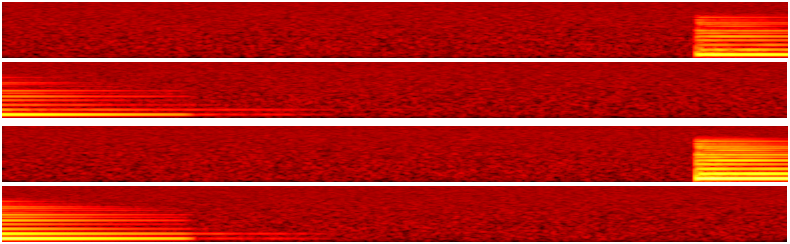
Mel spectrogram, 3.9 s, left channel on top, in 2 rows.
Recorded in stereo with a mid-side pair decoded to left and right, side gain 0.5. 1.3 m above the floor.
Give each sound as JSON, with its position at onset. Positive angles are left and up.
{"t": 1.7, "sound": "a piano", "azimuth_deg": -65, "distance_m": 0.7}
